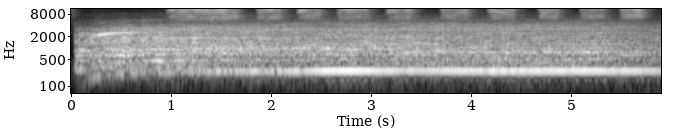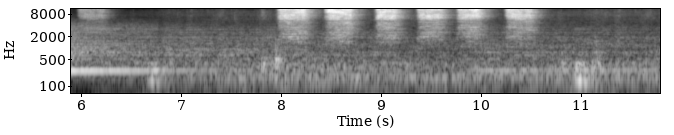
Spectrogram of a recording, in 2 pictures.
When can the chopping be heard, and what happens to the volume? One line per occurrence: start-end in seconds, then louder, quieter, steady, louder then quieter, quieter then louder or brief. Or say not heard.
not heard.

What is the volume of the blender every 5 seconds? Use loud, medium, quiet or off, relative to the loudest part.
loud, medium, quiet.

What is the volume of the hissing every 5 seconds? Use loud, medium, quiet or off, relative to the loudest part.
quiet, loud, loud.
